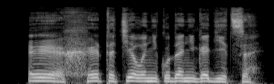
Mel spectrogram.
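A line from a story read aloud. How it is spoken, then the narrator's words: Heavy sigh. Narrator (Russian): тяжело вздохнул я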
